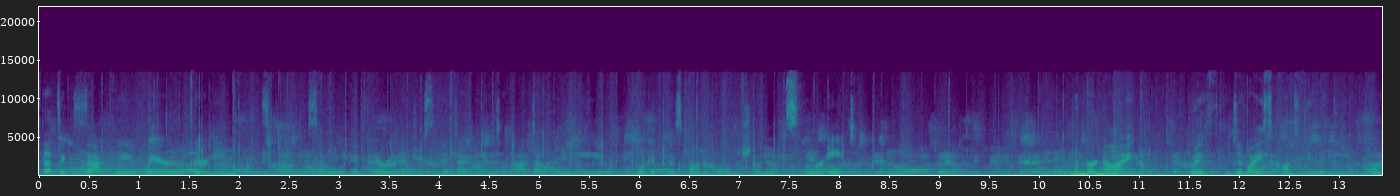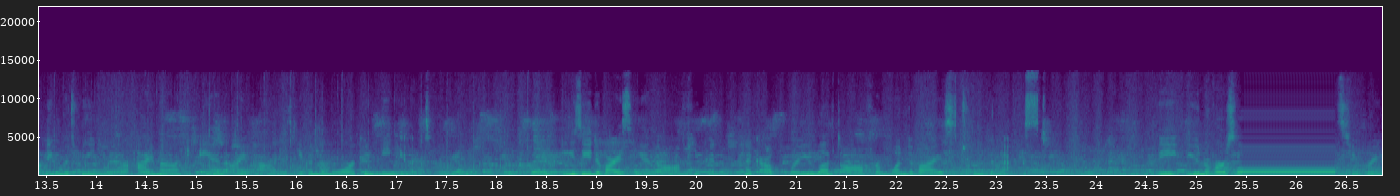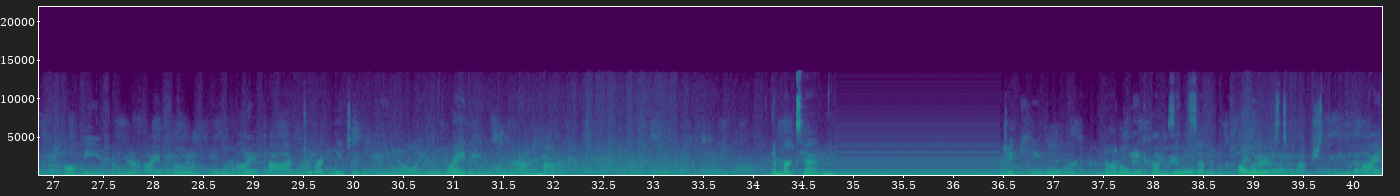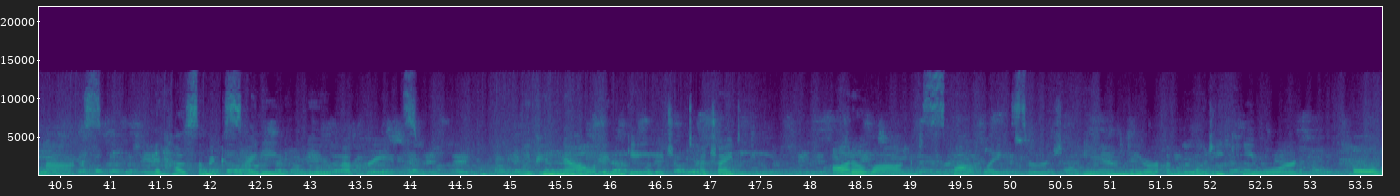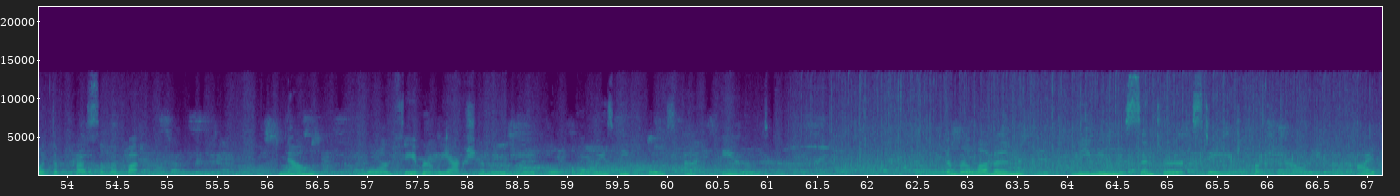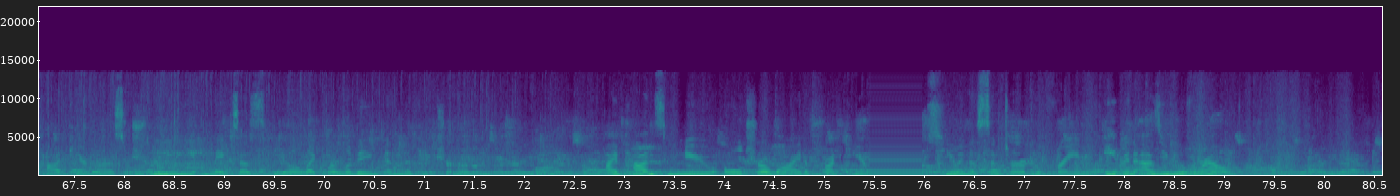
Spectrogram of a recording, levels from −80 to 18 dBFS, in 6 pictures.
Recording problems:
murmuring crowd; loud; throughout; 3 dB below the speech
electrical hum; faint; throughout; 60 Hz, 25 dB below the speech
crackling; faint; from 39 to 42 s and from 45 to 47 s; 30 dB below the speech
audio freezing; at 25 s for 1 s, at 35 s for 1.5 s and at 1:15 for 0.5 s

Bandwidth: 13.5 kHz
